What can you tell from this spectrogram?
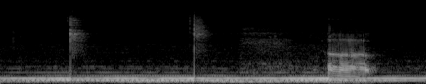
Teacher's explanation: I use what they call a palatal tongue click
